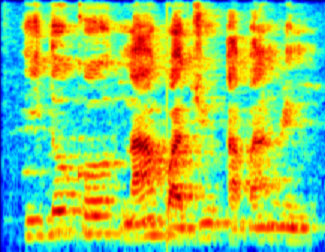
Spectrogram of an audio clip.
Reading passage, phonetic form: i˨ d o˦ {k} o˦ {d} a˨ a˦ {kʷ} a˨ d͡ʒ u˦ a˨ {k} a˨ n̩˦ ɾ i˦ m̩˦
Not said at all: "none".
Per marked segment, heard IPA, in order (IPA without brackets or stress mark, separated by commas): k, n, kʷ, k͡p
